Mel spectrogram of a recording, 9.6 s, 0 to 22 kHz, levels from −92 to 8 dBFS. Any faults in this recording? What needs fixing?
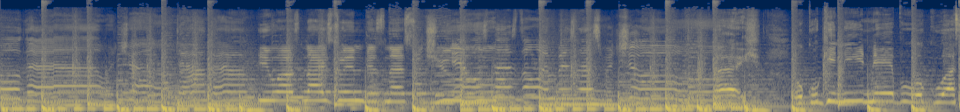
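A drift correction step occurs twice, from 0.53 to 1.80 s and from 8.15 to 9.15 s. In each, the sound runs about 6.25% fast and rises 105 cents, roughly a semitone, then snaps back. The cause is likely clock-matching software changing the playback rate in one jump to rebalance its buffer. On a spectrogram, every harmonic steps upward together for the span, and waveform features bunch slightly closer. Prevention: use gradual, fine-grained resampling for clock drift.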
